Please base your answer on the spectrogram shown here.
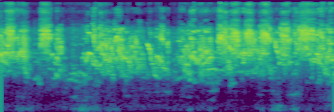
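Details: Colourful budgies, a breeding pair, keep up continuous high chattering warble, scratchy rapid chirps packed together with only short pauses between bursts.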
